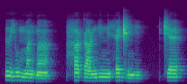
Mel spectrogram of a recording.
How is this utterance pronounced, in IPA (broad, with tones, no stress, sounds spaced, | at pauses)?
ɨ˦˨ j u˦˨ m ã˧ ɡ͡b ã˨ | h a˦ k aː˨ ŋ i˧ n i˨ h ɛ˦ d͡ʒ ɨ˨ ŋ i˨ | t͡ʃ ɛ˧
